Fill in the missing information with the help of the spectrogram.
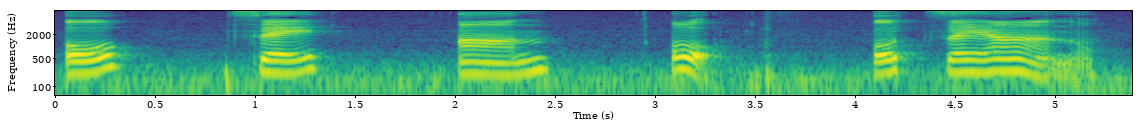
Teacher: Also notice that Oceano, I pronounce the E and the A. Every vowel gets its own syllable.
